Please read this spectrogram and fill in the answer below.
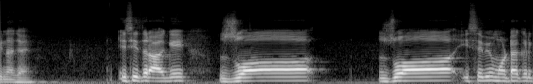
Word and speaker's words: ضا: پڑھ دیتے ہیں، جبکہ یہاں پر اصل تلفظ یہ ہے اس کا ضا. ضا نہ زوئیں پڑھنا ہے اور نہ ہی زواں پڑھنا ہے، اس کو ضا پڑھنا ہے.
